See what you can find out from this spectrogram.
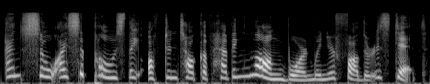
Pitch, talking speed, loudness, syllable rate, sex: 290 Hz, 210 wpm, -19 LUFS, 5.2 syllables/s, female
